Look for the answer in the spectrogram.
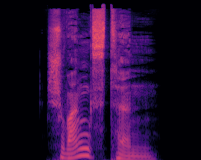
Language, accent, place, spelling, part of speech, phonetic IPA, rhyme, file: German, Germany, Berlin, schwanksten, adjective, [ˈʃvaŋkstn̩], -aŋkstn̩, De-schwanksten.ogg
- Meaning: 1. superlative degree of schwank 2. inflection of schwank: strong genitive masculine/neuter singular superlative degree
